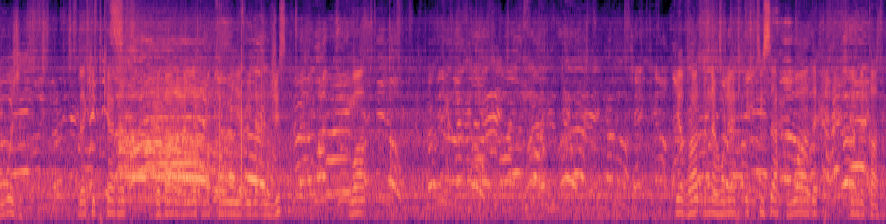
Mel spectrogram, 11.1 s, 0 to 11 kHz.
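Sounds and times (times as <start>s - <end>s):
crowd voices calling out: 0.0s - 11.0s.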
